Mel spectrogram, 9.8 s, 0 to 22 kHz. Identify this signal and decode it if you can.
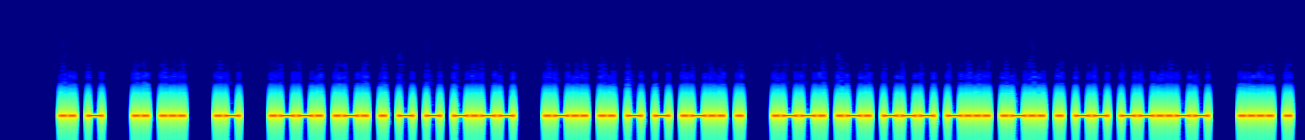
Morse code, heard as a keyed tone, about 34 wpm, 700 Hz. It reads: IT IS A PRETTY LITTLE PROBLEM, HE
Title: Sentences from Top 1000 Words 35wpm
